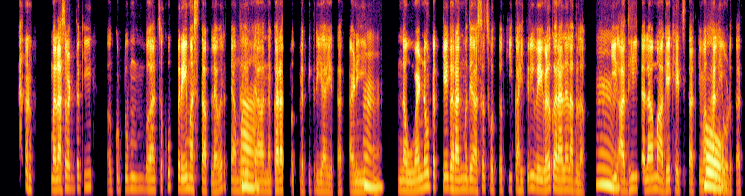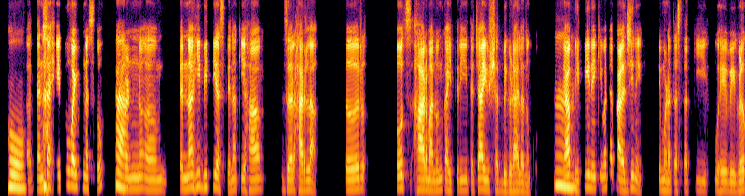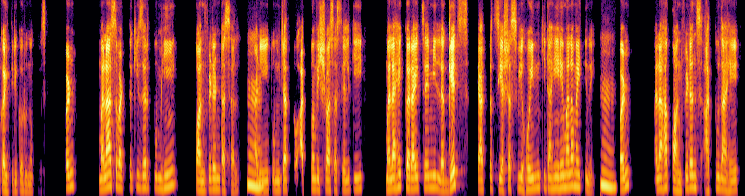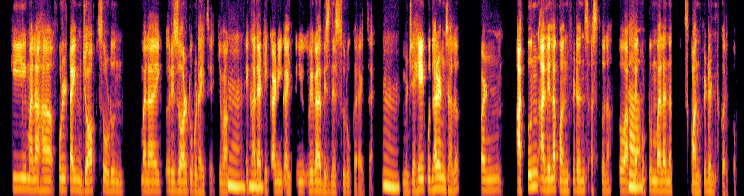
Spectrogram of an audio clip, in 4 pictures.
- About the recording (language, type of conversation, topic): Marathi, podcast, करिअर बदलायचं असलेल्या व्यक्तीला तुम्ही काय सल्ला द्याल?
- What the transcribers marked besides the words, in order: chuckle; chuckle; in English: "कॉन्फिडंट"; in English: "कॉन्फिडन्स"; in English: "कॉन्फिडन्स"; in English: "कॉन्फिडंट"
